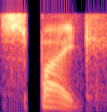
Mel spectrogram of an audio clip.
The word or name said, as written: spike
